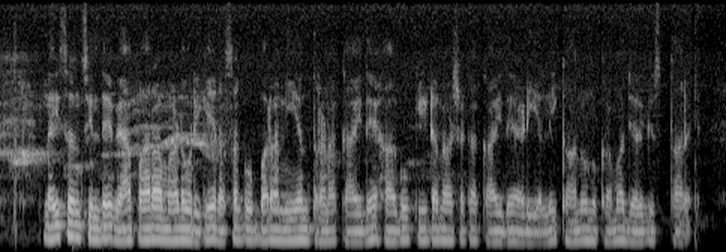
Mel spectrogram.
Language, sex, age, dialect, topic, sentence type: Kannada, male, 31-35, Mysore Kannada, agriculture, statement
